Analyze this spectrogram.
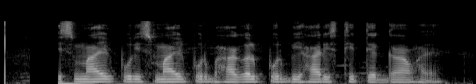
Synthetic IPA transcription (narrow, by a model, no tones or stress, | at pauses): ɪsmailpuɾɪsmailpuɾbʱaɡəlpuɾbiɦaɾɪst̪ʰit̪ek̚ɡãwɦɛ̰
